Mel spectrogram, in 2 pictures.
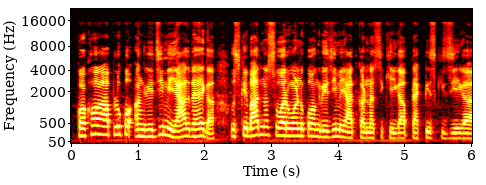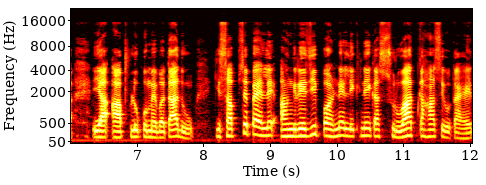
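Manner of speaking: ordinary talk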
